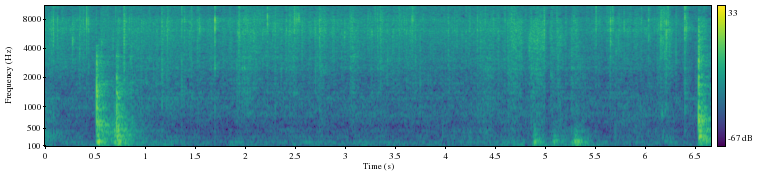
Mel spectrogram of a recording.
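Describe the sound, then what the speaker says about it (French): A homemade crab patty, crumbling apart, fries in a pan with a soft, steady sizzle. A few louder knocks and scrapes of handling break the hiss. "Maintenant, on va faire cuire notre steak de crabe."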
